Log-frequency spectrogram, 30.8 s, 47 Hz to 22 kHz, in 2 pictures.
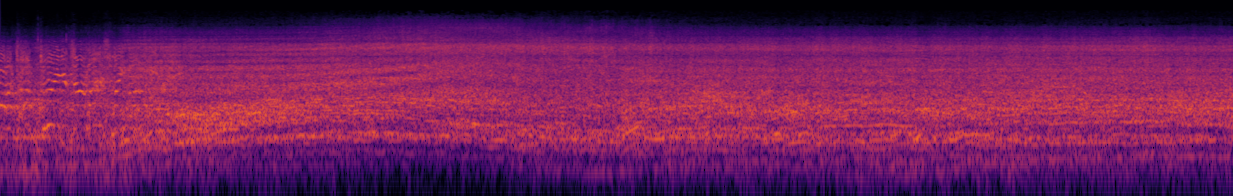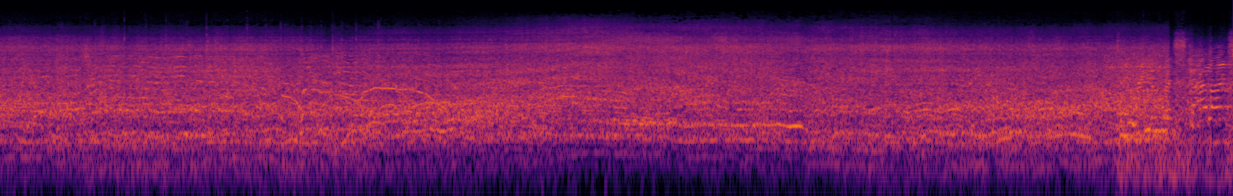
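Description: A field of dirt late model race cars' V8 engines running together as the pack circles the dirt oval before the green flag, engine notes rising and falling as the cars pass.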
